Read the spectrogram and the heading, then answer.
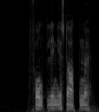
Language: Norwegian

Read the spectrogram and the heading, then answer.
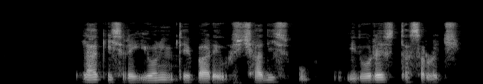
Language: Georgian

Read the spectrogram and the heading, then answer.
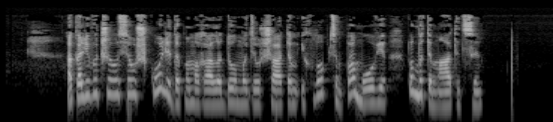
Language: Belarusian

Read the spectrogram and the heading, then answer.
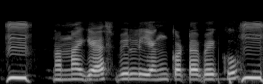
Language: Kannada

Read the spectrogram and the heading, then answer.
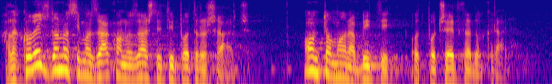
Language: Croatian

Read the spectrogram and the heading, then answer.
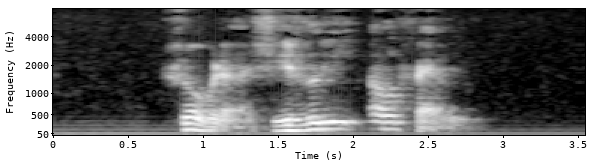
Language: Catalan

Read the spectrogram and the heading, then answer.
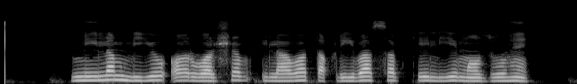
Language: Urdu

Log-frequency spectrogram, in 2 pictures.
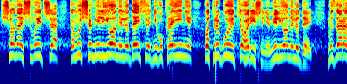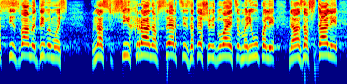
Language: Ukrainian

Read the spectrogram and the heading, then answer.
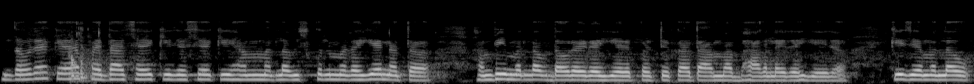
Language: Maithili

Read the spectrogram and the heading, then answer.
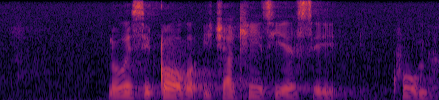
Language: Zulu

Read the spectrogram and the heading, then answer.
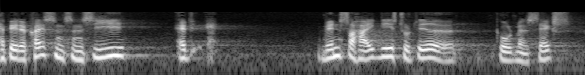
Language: Danish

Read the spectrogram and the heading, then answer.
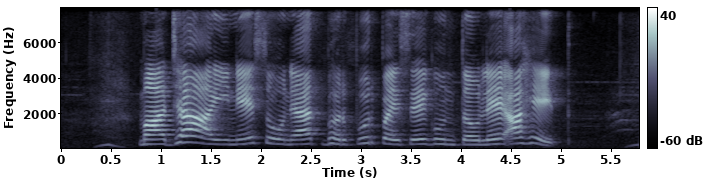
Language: Marathi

